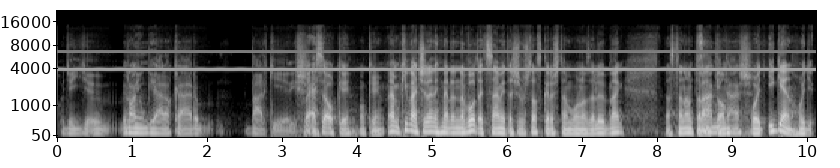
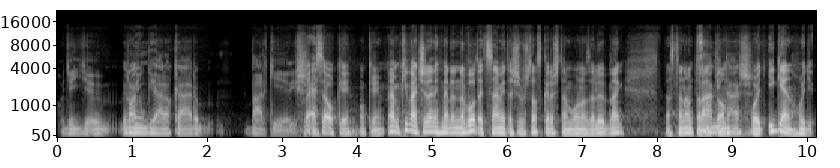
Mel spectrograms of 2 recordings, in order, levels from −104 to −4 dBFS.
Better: second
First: high-pitched whine; loud; throughout; 4 kHz, 6 dB below the speech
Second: none

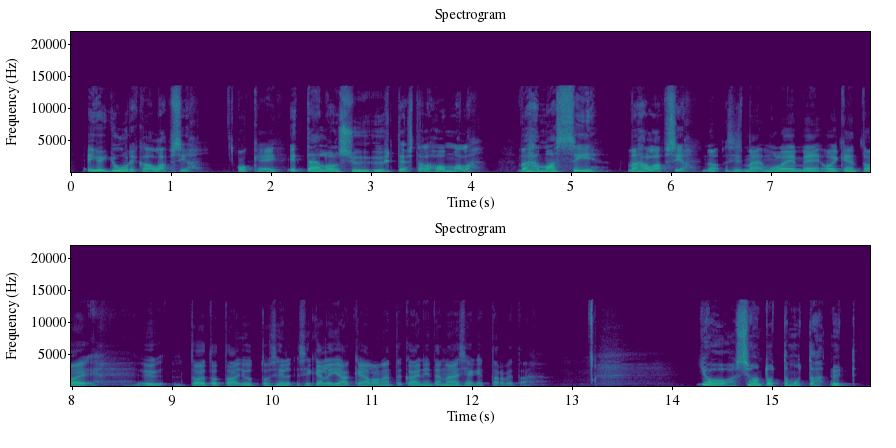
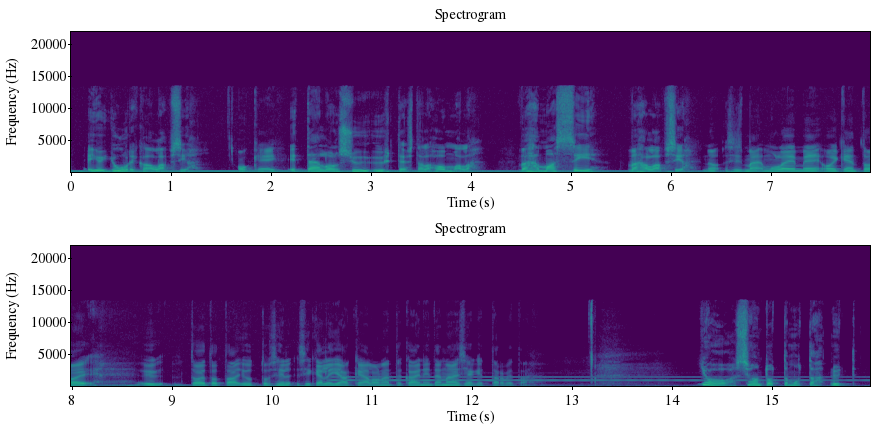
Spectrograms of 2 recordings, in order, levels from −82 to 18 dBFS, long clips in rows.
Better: first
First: none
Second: background music; noticeable; throughout; 15 dB below the speech

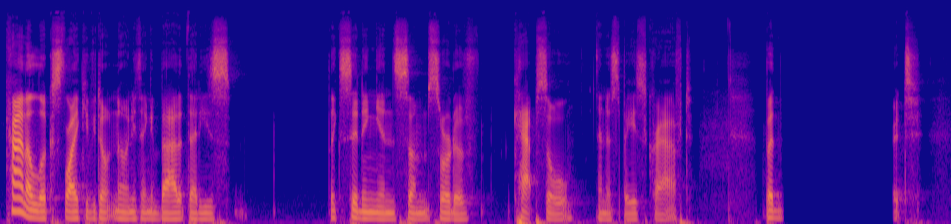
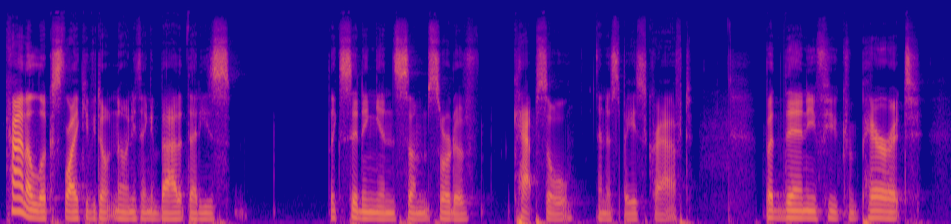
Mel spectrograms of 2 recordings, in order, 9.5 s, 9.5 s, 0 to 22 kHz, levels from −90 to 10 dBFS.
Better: second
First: audio cutting out; at 8 s for 1 s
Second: none

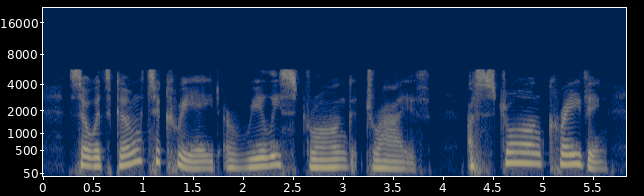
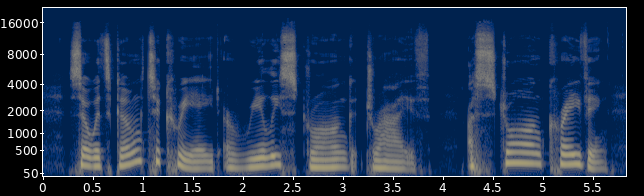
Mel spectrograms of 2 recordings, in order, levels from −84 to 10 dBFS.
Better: second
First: garbled, watery; badly; nothing above 5.5 kHz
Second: none

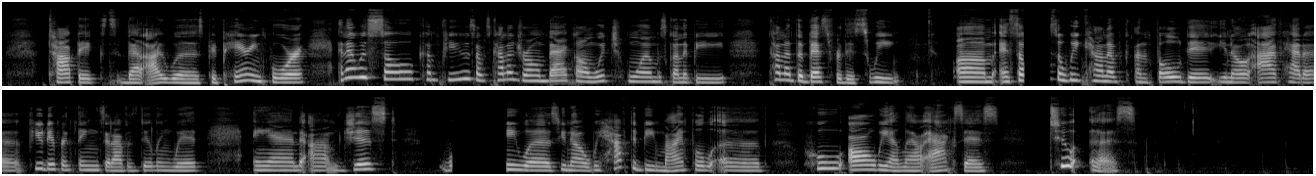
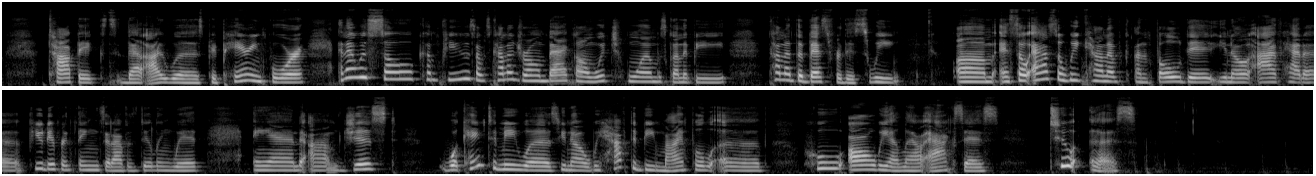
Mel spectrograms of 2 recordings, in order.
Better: second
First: audio cutting out; at 10 s and at 18 s for 0.5 s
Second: none

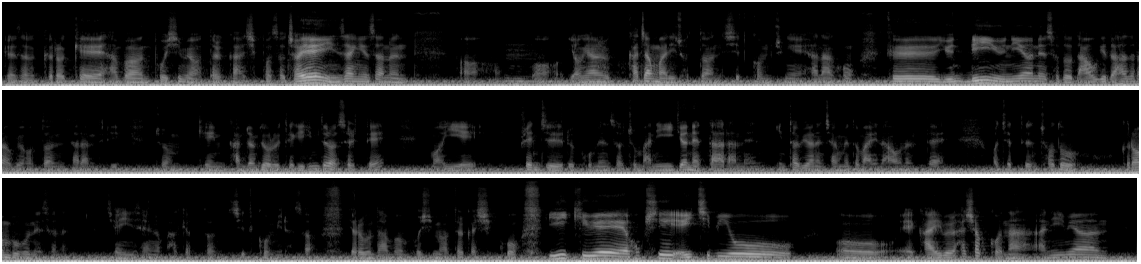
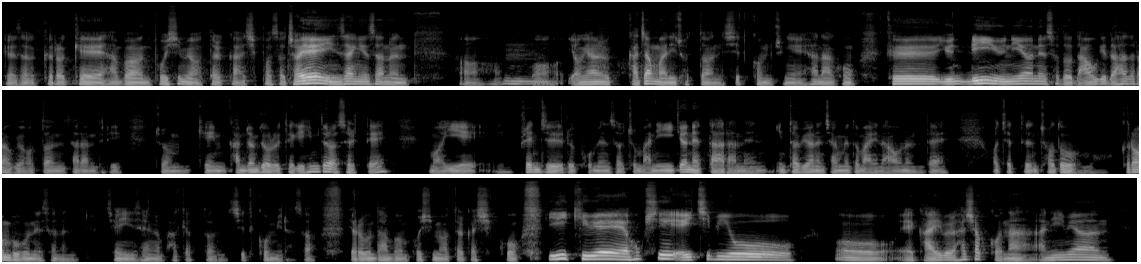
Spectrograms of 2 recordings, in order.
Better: second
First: low rumble; noticeable; throughout; 10 dB below the speech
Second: none

